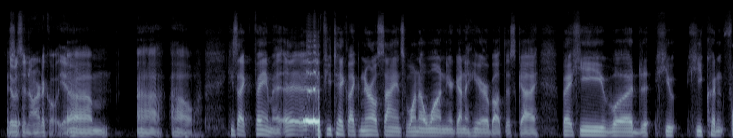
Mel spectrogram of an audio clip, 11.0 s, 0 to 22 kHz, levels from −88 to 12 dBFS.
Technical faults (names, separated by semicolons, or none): short stall from a late packet; short concealed packet loss; jitter buffer speed-up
